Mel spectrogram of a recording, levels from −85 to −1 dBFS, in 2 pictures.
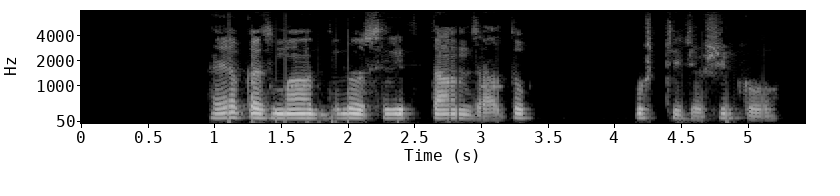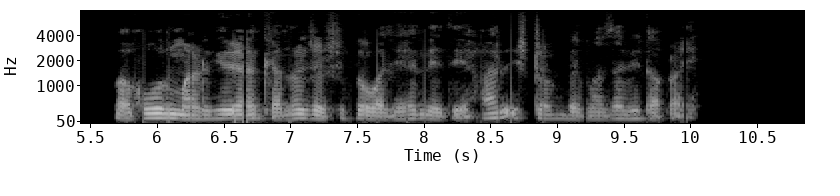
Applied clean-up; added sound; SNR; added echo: neural mask model DeepFilterNet 3.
